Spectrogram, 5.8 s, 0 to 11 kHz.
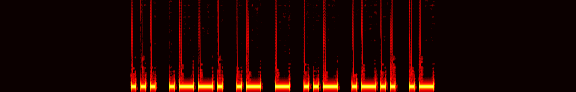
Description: Morse code, heard as a keyed tone, about 25 wpm, 700 Hz. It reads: SPATULA
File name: practice / 25wpm / Easy Words with Hints - 25wpm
